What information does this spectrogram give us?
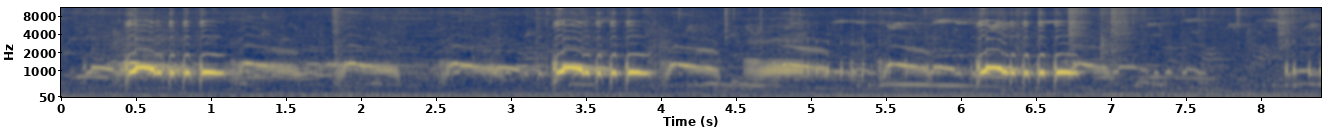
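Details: Strong-voiced local zebra dove from Indonesia in full song, kept as a lure to make other doves sing. A bright, quavering note opens each phrase, followed by a string of rapid, even coos, recurring about every three seconds.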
